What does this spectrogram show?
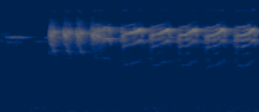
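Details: Brown-throated sunbird song used as a lure for training birds: after a brief thin tone, a fast, high trilling chatter of tightly packed notes runs steadily to the end.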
